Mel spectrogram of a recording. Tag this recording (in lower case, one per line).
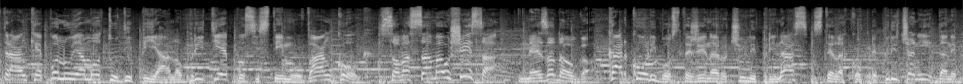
music
speech
radio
